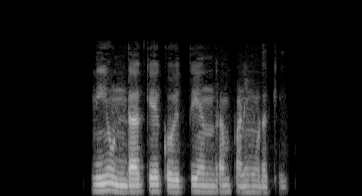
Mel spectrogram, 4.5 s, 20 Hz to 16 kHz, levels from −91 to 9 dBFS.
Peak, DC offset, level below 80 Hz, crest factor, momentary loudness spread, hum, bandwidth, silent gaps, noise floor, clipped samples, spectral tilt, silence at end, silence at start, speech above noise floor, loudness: -4 dBFS; under 0.1%; -66 dBFS; 20 dB; 13 LU; none; 6.8 kHz; none; under -90 dBFS; under 0.1%; -8.5 dB/octave; 0.95 s; 1.15 s; over 67 dB; -23 LUFS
